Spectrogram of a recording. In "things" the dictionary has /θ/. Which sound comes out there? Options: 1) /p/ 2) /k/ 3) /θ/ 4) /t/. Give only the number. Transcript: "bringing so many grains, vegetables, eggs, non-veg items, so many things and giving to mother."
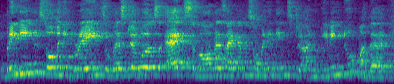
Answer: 4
